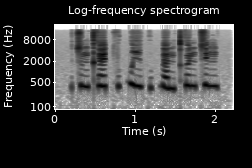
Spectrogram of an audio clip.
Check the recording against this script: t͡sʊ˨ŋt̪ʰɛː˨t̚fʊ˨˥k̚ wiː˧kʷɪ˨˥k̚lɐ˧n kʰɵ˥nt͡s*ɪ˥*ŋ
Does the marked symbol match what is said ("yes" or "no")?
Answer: yes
